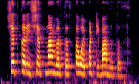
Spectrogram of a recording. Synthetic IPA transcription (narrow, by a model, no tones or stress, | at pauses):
ɕet̪kəɾiːɕet̪nãŋɡəɾt̪əst̪əʋəjpəʈːiːbãnd̪ʱt̪ət͡s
